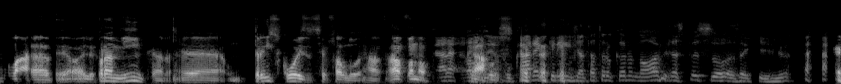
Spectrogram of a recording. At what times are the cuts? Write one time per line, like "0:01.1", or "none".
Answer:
0:03.6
